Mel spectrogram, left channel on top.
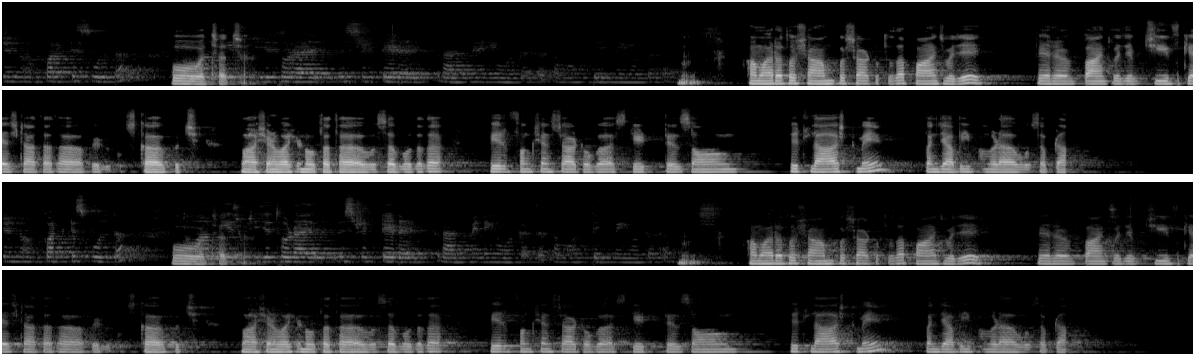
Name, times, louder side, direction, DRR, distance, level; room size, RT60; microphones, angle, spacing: voice 1, 0.0-6.7 7.0-7.2 10.9-11.3 16.3-16.7, right 1 dB, 70° right, 4 dB, 4.1 m, -46 dB
voice 2, 1.7-2.3 6.8-7.0 7.4-9.8 10.4-13.0 13.3-13.9 14.3-16.3 16.8-19.3 19.8-20.8 21.1-22.6, left 5 dB, 85° left, 20 dB, 0.6 m, -24 dB
29.0 x 15.0 x 6.0 m, 1.3 s
head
